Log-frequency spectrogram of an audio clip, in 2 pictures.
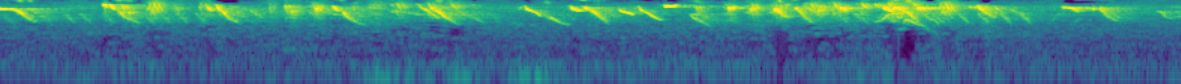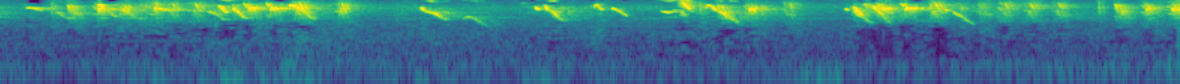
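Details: Saffron finch, known locally as canário-da-terra, delivering a trincado to set a quiet canary singing. Long unbroken flurry of shrill, rapid downslurred notes, loud and high throughout.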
